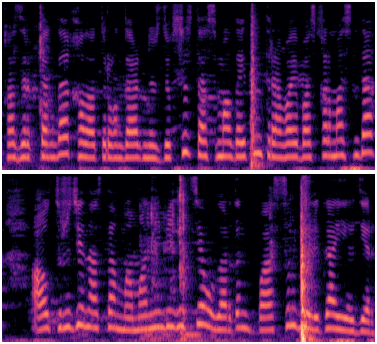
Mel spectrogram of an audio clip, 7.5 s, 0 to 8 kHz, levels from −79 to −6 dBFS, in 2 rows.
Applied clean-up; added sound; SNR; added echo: classical method log-MMSE.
